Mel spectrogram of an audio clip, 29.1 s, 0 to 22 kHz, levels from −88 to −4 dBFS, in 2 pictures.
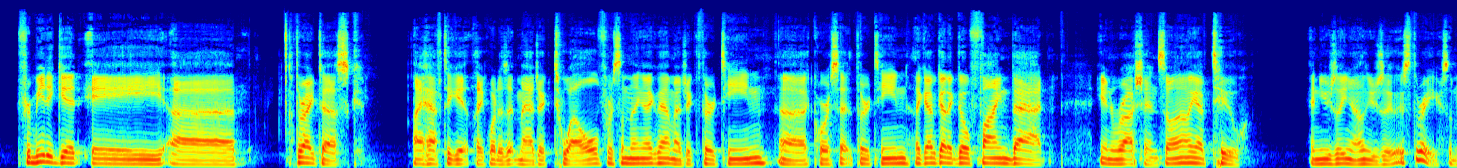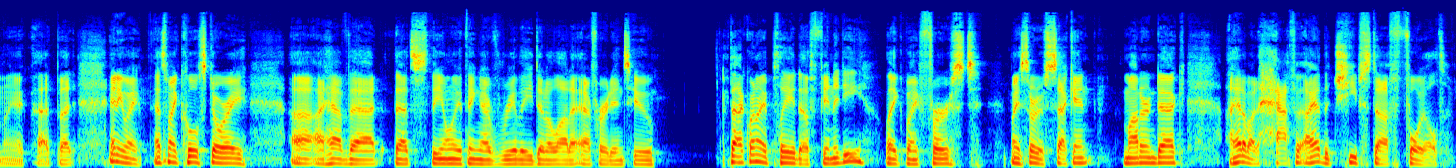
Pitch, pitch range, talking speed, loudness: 115 Hz, 105-125 Hz, 200 wpm, -19 LUFS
